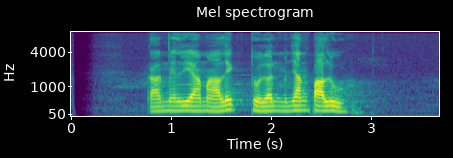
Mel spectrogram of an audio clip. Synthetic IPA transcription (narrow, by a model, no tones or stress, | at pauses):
kameliamalɪk̚d̪̥o̤lanməɲaŋpalu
